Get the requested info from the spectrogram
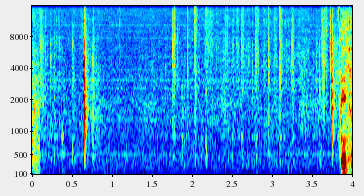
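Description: Faint, scattered small clicks and ticks of a tiny Phillips screwdriver turning a screw into a MacBook Pro's memory cover.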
